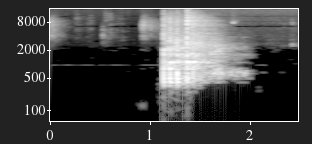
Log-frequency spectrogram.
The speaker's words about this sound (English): I have 2 ones. And I'm going to give him defense dice. And he rolled nothing.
